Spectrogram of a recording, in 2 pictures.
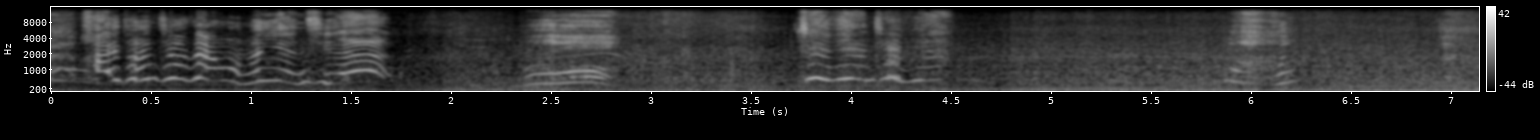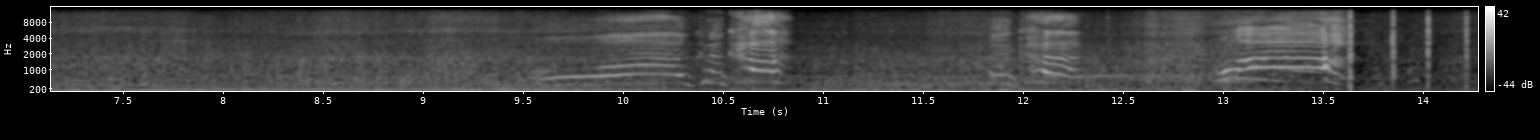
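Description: A young woman exclaims excitedly close by.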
